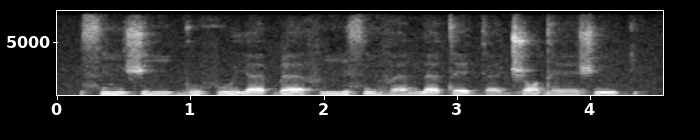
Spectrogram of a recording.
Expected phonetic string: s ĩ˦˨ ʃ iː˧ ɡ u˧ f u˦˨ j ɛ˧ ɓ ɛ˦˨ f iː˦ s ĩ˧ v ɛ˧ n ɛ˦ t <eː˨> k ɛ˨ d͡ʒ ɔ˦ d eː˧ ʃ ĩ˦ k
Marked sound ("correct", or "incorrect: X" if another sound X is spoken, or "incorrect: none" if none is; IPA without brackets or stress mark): incorrect: eː˦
